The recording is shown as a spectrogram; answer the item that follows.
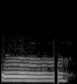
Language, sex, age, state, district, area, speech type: Maithili, female, 18-30, Bihar, Saharsa, rural, conversation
